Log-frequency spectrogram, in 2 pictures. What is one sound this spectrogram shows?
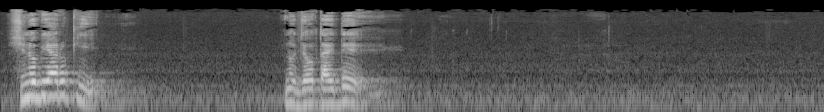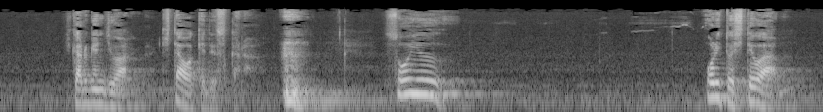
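An elderly man reads aloud slowly and calmly from close by, with long pauses.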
